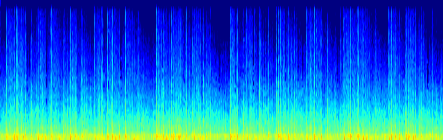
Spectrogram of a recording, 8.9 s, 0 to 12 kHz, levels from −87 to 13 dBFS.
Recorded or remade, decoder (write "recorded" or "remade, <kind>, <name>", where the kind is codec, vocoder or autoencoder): recorded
